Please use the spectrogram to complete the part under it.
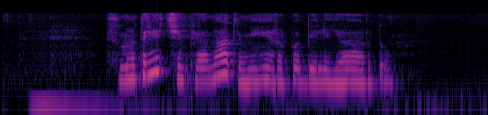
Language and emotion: Russian, sad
